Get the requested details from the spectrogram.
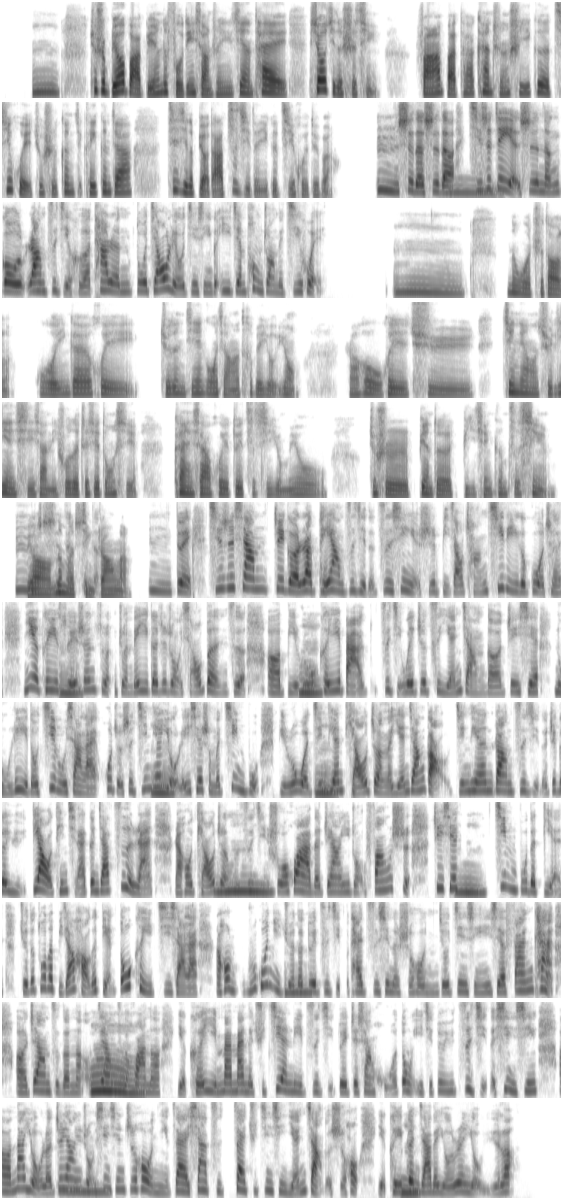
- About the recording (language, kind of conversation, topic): Chinese, advice, 在群体中如何更自信地表达自己的意见？
- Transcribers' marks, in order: tapping; other noise; other background noise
